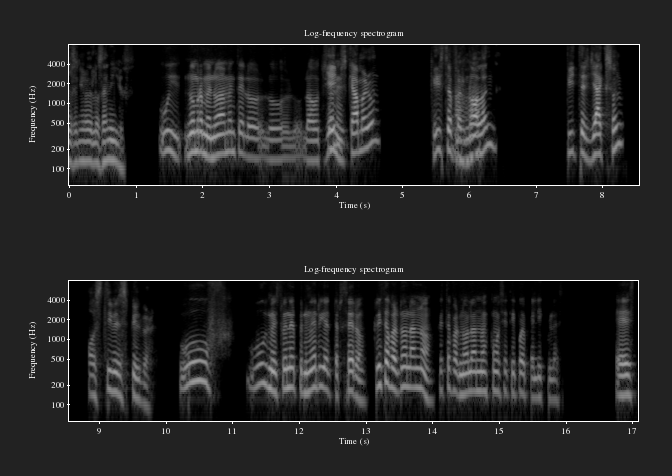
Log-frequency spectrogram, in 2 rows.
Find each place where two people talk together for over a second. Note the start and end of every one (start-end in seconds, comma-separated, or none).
none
